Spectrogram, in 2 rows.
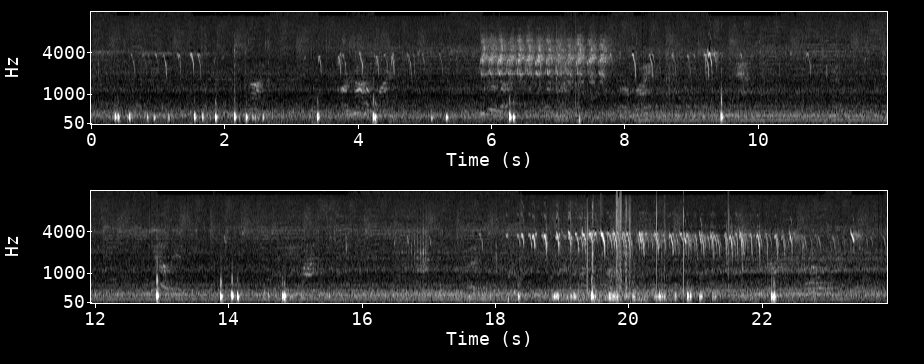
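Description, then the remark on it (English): A flock of Type 2 birds perched at the very top of a pine tree calls, with scattered sharp clucking notes at irregular intervals and a couple of brief bursts of higher, busier chatter. “The flock is calling now.”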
